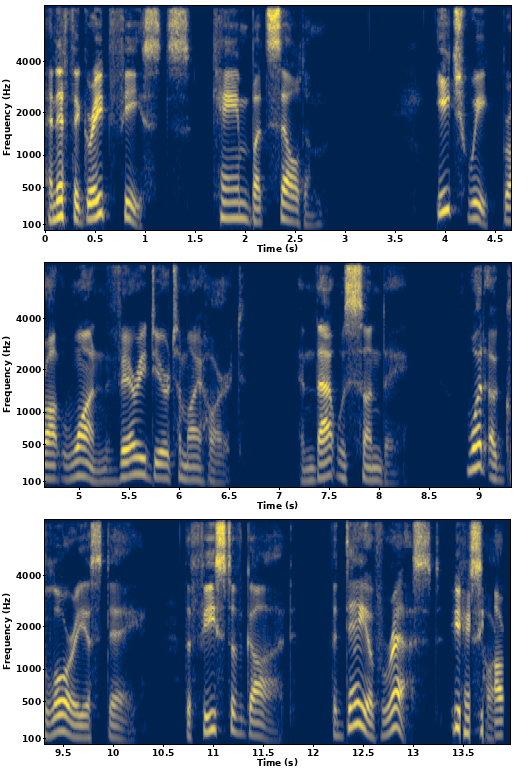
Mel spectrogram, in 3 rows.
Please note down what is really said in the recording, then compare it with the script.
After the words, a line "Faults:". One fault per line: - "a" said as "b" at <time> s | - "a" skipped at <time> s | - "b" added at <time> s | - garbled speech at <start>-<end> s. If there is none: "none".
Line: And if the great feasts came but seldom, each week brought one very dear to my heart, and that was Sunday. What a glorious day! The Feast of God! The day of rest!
And if the great feasts came but seldom, each week brought one very dear to my heart, and that was Sunday. What a glorious day! The Feast of God! The day of rest! [garbled]
Faults:
- garbled speech at 13.4-13.9 s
